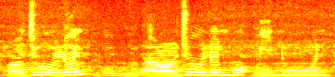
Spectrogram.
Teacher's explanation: Huruf mim yang bersabdu akan dibaca secara dengung dan dua harakat. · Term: idgham ma'al gunnah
